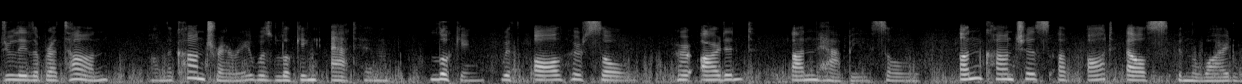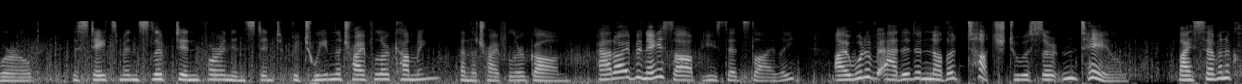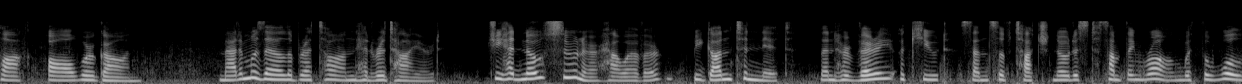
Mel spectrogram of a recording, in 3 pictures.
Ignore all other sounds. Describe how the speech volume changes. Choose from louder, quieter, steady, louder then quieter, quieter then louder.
steady.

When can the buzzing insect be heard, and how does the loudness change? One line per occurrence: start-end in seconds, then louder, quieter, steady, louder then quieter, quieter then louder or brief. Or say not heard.
not heard.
